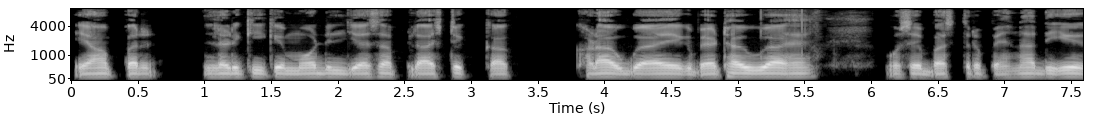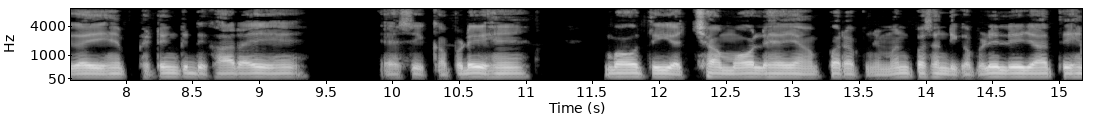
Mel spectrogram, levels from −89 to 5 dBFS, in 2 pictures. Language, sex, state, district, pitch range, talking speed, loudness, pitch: Hindi, male, Uttar Pradesh, Etah, 95-100 Hz, 165 wpm, -17 LUFS, 100 Hz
